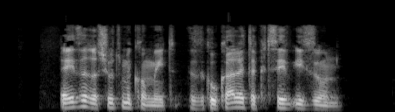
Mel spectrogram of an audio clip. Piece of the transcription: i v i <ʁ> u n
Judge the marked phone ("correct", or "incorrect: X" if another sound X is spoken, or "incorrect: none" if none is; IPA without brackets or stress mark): incorrect: z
